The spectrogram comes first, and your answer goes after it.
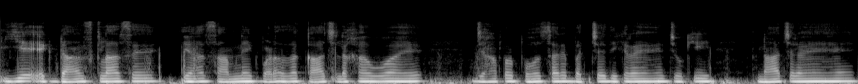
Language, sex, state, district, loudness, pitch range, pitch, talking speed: Sadri, male, Chhattisgarh, Jashpur, -15 LUFS, 125-135 Hz, 135 Hz, 190 wpm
